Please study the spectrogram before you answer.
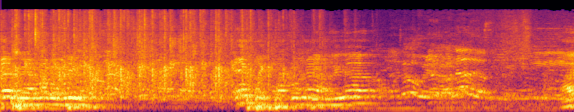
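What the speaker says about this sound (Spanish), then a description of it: "Renovamos el aplauso bien arriba, a ver." A peña folk-music night audience applauds steadily while an emcee speaks over the clapping and crowd chatter, fading slightly toward the end.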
